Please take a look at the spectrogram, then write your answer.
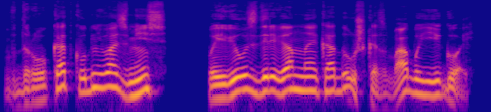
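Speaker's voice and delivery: ordinary delivery, nothing marked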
